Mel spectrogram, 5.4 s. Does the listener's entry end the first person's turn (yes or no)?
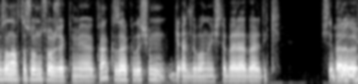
no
